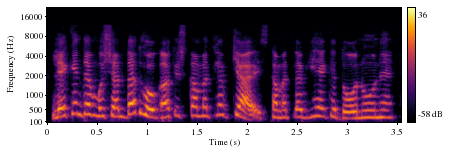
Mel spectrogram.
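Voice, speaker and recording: High-voiced woman teaching recitation slowly. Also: darkish tone, no echo. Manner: patient, repeats syllables slowly to model sounds. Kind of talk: tajweed lesson, explaining pronunciation.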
